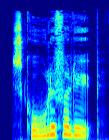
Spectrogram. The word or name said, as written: skoleforløb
